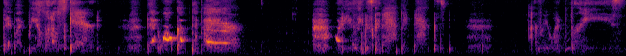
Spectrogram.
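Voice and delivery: hushed suspense whisper. Acted. Telling the children to freeze, in a whisper. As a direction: whisper like the bear might hear. Suspense after bear wakes.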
